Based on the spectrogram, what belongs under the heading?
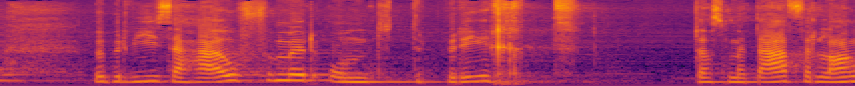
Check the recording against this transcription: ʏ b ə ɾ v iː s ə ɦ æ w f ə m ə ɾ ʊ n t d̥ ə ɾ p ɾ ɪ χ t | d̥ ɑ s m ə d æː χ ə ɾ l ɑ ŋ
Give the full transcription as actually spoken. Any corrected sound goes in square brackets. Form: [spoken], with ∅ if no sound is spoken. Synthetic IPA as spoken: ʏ b ə ɾ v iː s ə ɦ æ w f ə m ə ɾ ʊ n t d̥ ə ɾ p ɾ ɪ χ t | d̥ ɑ s m ə d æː [f] ə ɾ l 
